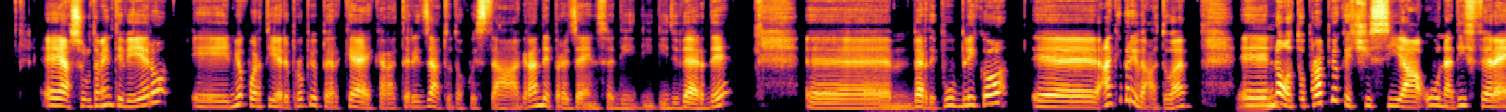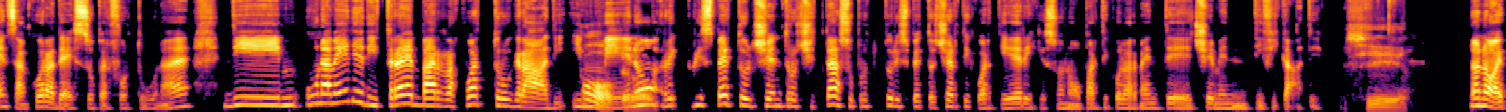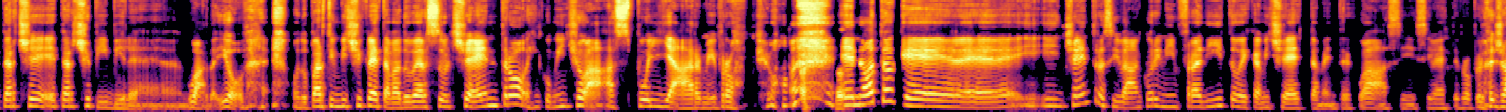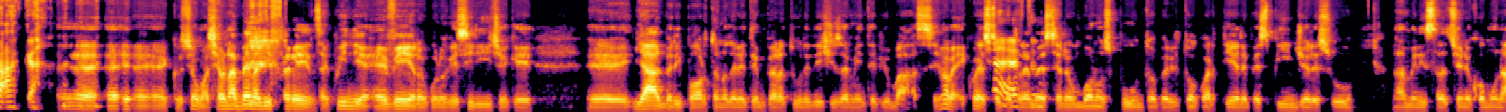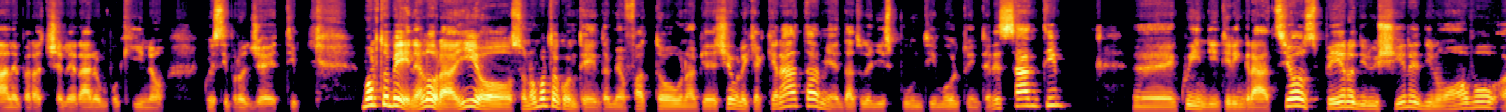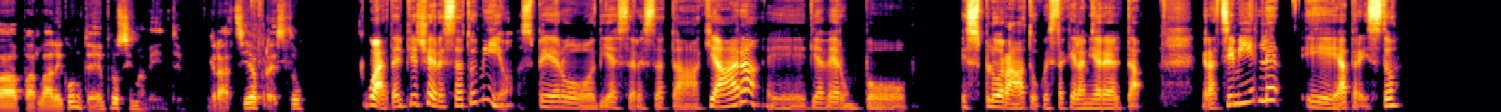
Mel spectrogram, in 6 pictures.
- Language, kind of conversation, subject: Italian, podcast, Quali iniziative locali aiutano a proteggere il verde in città?
- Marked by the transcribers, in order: "proprio" said as "propio"; chuckle; chuckle; laughing while speaking: "propio"; "proprio" said as "propio"; chuckle; laughing while speaking: "propio la giacca"; "proprio" said as "propio"; chuckle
